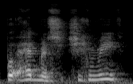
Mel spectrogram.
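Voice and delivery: put-on high, insistent young teacher; teacher pressing her case; eager protest. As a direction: press the point. Miss Honey voiced.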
